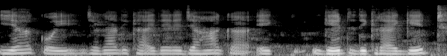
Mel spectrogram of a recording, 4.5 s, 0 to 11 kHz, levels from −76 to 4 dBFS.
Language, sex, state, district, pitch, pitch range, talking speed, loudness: Hindi, female, Jharkhand, Sahebganj, 175 Hz, 170-180 Hz, 200 wpm, -16 LUFS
